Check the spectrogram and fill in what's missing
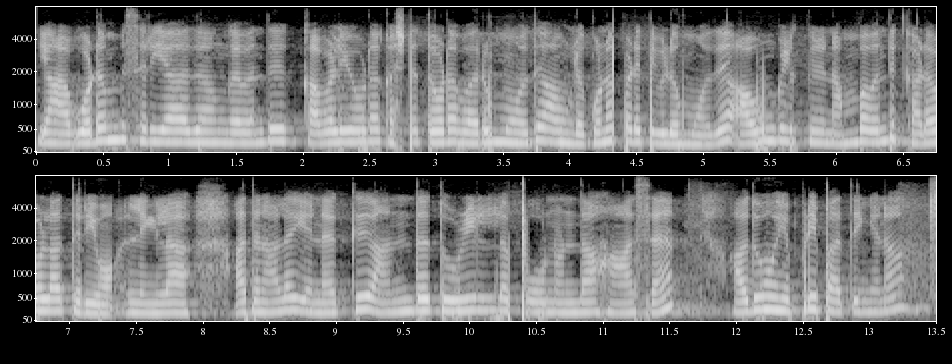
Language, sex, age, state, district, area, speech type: Tamil, male, 30-45, Tamil Nadu, Cuddalore, rural, spontaneous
